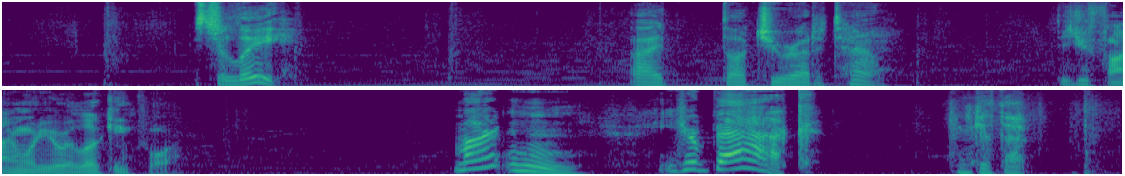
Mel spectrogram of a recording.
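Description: A young man speaks in a surprised, friendly voice.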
